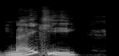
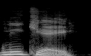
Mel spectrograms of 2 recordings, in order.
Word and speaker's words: Nike: Now, when I saw that the first time, I was like, Nike? And they're like, no, it's Nike. Like, no, that says Nike. – No, it's Nike, but it's spelled Nike, N-I-K-E.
